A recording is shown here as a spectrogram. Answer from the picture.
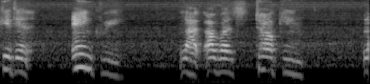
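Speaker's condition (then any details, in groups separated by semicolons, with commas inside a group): Mild cerebral palsy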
